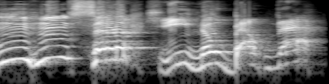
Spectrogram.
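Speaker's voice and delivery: high, loud mocking audience voice; audience heckler. Audience member outing the senator, high and loud. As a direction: squeal it like a gossiping crowd member. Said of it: "people from the other side of the room be like".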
